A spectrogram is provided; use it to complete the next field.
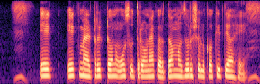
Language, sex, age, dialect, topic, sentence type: Marathi, female, 31-35, Standard Marathi, agriculture, question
